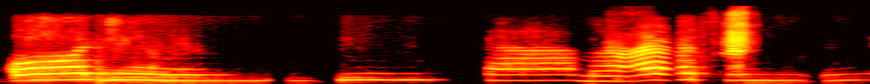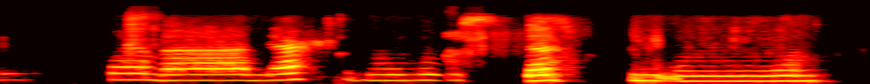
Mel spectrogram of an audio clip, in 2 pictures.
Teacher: انما جتنے بھی نون مشدد آ رہے ہیں ان میں 2 کاؤنٹس غنہ مکمل کریے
